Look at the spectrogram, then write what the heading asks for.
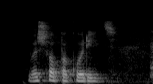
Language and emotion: Russian, neutral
